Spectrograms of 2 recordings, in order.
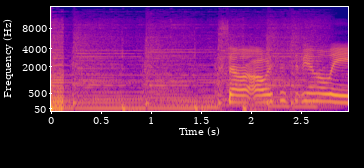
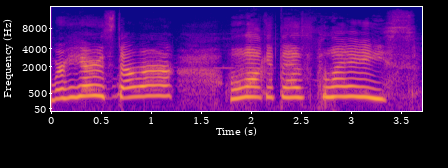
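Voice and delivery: put-on horse scream, much higher pitch; 9 semitones higher than usual. Watching the horses arrive, the speaker voices Sophie, mock-screaming as Sophie. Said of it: "She's screaming".

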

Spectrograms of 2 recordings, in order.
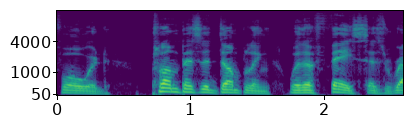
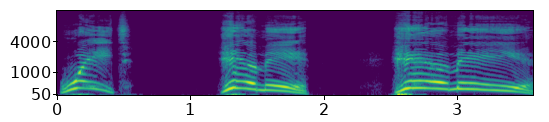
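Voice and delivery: shrill, very high, slow, drawn-out shout; 7 dB louder than usual. Amid the uproar, the wizard raises his hands to the creatures: shouting. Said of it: "he shouted".

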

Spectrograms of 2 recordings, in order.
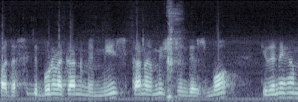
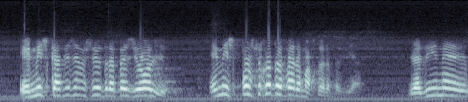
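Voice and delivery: raised, pitched-up, impassioned shouting; 8 semitones higher than usual. Telling how farmers of rival parties sat at one table, shouting. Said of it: "τώρα συγγνώμη που φωνάζω".

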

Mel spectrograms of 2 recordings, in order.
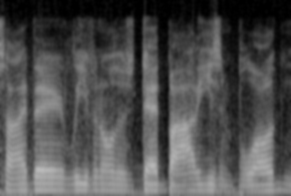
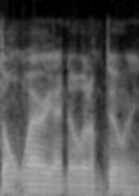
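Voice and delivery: ordinary delivery

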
